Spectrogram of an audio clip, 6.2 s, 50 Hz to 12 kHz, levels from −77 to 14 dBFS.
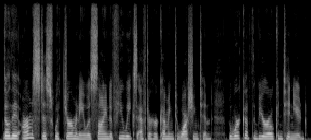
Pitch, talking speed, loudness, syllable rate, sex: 210 Hz, 200 wpm, -18 LUFS, 6.0 syllables/s, female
